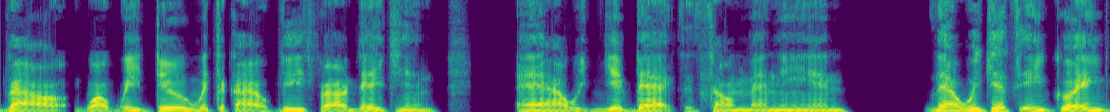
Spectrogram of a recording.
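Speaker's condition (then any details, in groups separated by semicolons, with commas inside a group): Spastic quadriplegic cerebral palsy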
